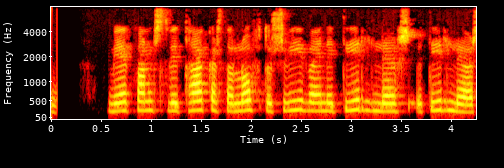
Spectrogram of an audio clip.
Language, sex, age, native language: Icelandic, male, 30-39, Icelandic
